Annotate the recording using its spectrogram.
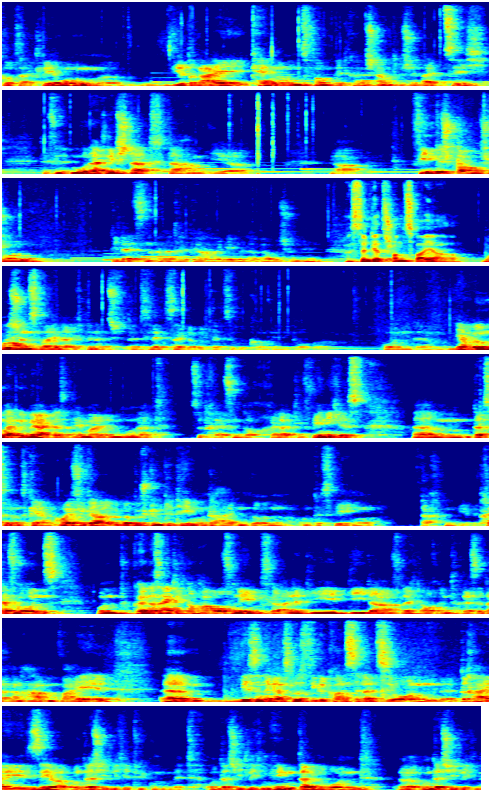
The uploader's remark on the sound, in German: Der Honigdachs als Fern-Stammtisch. Wer sich beim Hören wundert, dass der Ton dieser Folge etwas hallig ist – da hat uns die Technik einen Strich durch die Rechnung gemacht.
